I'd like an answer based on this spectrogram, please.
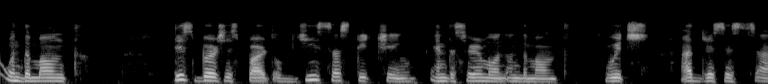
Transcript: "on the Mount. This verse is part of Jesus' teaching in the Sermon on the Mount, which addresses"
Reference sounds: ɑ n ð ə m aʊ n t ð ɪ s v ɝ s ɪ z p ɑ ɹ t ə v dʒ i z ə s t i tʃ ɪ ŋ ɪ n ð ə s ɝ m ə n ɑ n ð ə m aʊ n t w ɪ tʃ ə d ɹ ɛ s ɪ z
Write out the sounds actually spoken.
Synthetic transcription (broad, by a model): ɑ n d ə m aʊ n t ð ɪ s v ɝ s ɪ s p ɑ ɹ t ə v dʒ i s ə s t i tʃ ɪ ŋ ɪ n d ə s ɝ m ə n ɑ n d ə m aʊ n t w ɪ tʃ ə d ɹ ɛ s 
